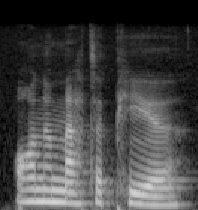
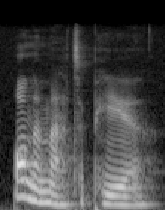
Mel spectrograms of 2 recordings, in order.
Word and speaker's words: onomatopoeia: Say it with me. Onomatopoeia. Break it down. Ona, mata, peer. Onomatopoeia.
